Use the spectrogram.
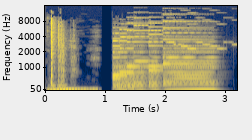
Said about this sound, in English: Okay, so I gotta roll 4 dice... I will roll 2 dice for the first 2 and 2 more dice for the second 2. So, rolling Sonic.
